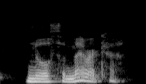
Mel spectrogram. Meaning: The continent forming the northern part of the Americas; that part east of the Pacific Ocean, west of the Atlantic Ocean, north of South America and south of the Arctic Ocean
- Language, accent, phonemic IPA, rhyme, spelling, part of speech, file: English, Southern England, /ˌnɔː(ɹ)θ əˈmɛɹɪkə/, -ɛɹɪkə, North America, proper noun, LL-Q1860 (eng)-North America.wav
